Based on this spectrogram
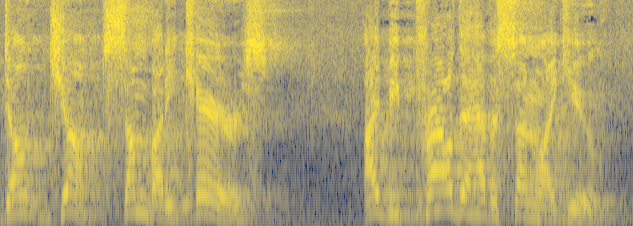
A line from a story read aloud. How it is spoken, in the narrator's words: he was shouting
